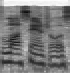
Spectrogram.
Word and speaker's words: Los Angeles: I say LA, but in my brain, it's so awkward because it's like I'm pretending to say a Spanish word. But you're whiteifying it. Right. Yeah, exactly. Because that's what everyone has accepted, is Los Angeles as the pronunciation.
